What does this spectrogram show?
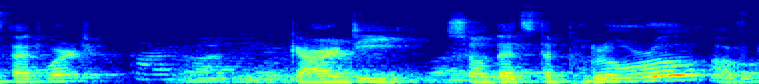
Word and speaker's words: Gardaí: Court has heard that Richard Satchwell told Gardaí that How do you pronounce that word? Gardaí.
